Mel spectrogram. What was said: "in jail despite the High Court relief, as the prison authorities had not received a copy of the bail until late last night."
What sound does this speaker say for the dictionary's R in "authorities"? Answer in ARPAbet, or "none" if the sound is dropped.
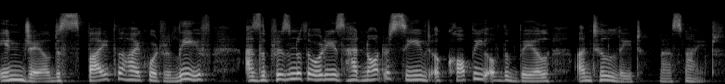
R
